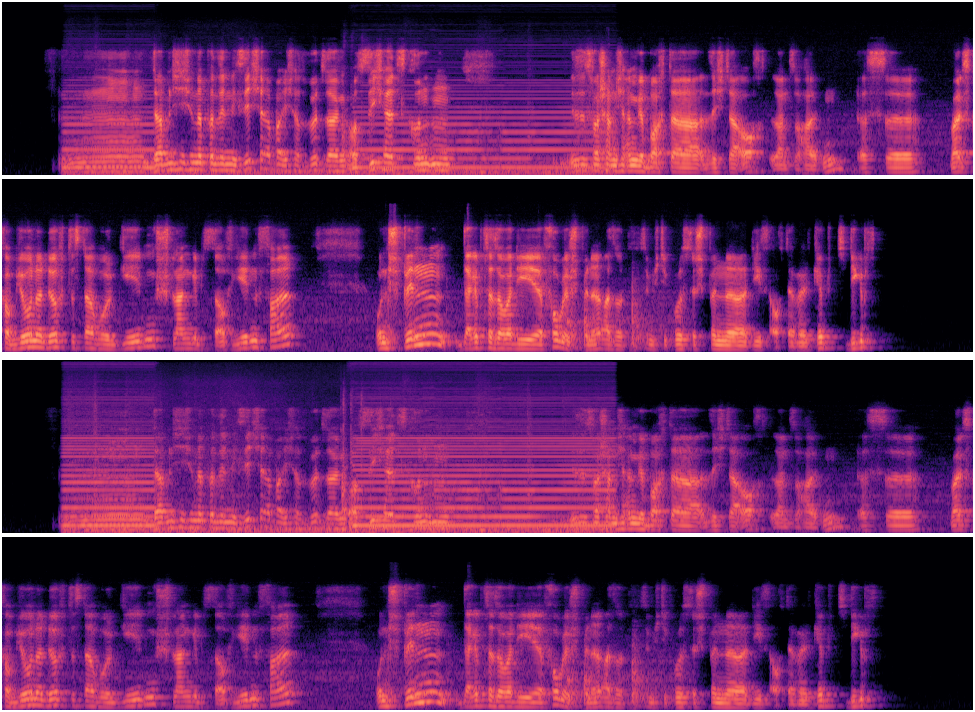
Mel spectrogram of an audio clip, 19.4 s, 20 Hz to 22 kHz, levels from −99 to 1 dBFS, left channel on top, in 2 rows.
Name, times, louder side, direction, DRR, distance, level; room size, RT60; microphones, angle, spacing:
voice 1, 0.6-4.9 5.6-9.2 9.5-12.7 12.9-18.4, left 6 dB, 70° left, 0.7 m, -27 dB
Telephone, 0.6-6.2, right 4 dB, 55° right, 0.7 m, -33 dB
Fireworks, 5.7-16.6, equal, 45° left, 2.6 m, -50 dB
10.0 x 3.6 x 7.0 m
head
